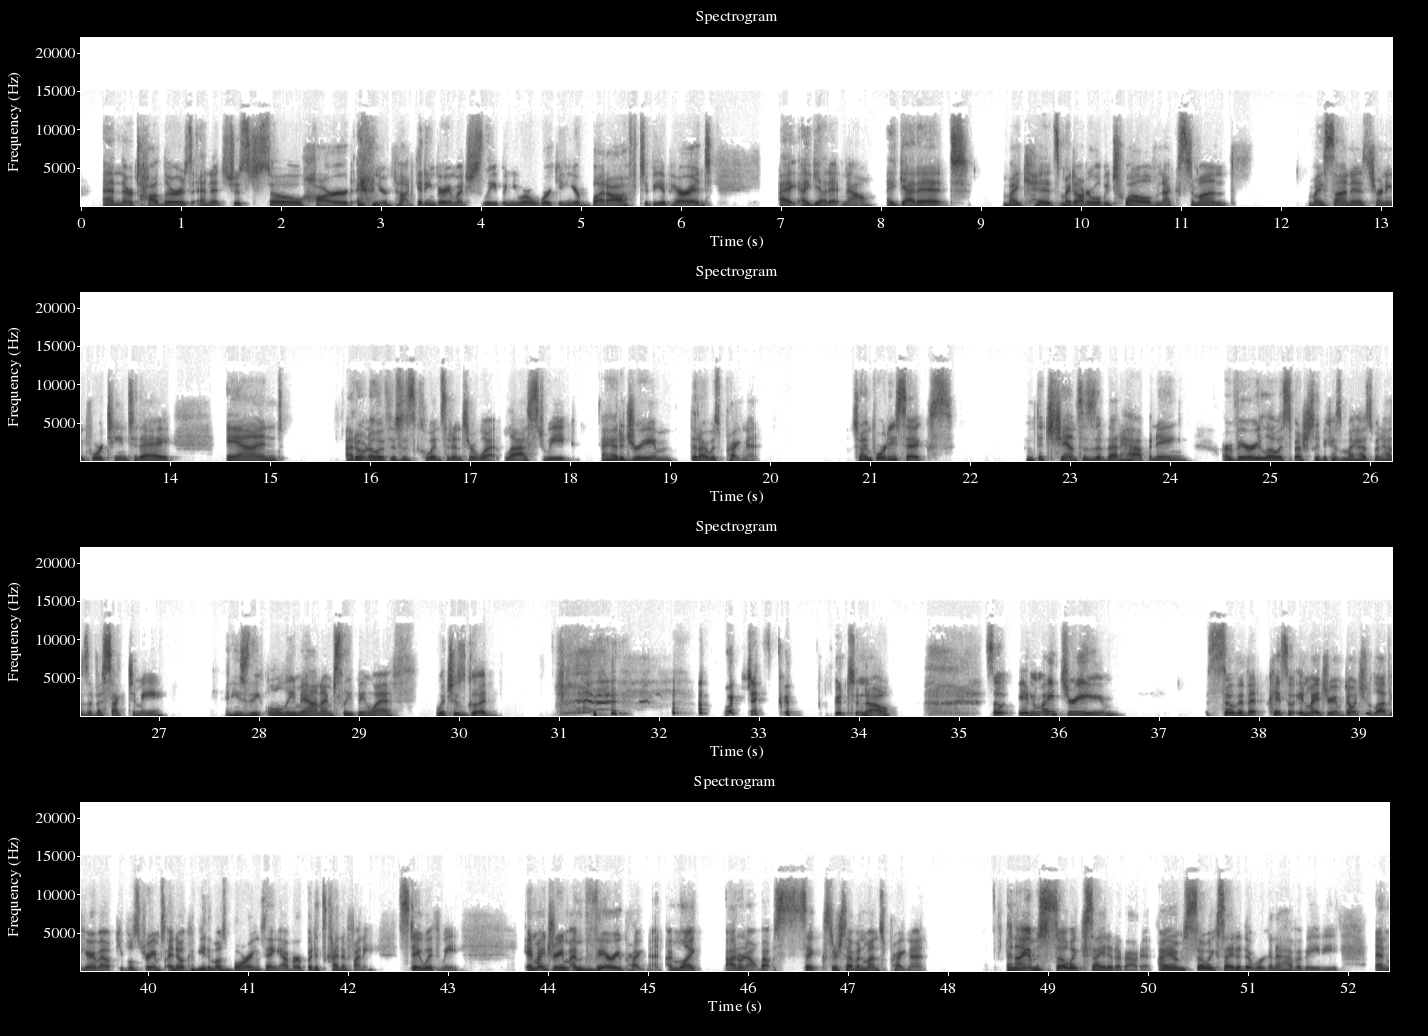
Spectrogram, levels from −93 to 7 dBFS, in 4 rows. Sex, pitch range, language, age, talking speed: female, 160-205 Hz, English, 20-39, 205 wpm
